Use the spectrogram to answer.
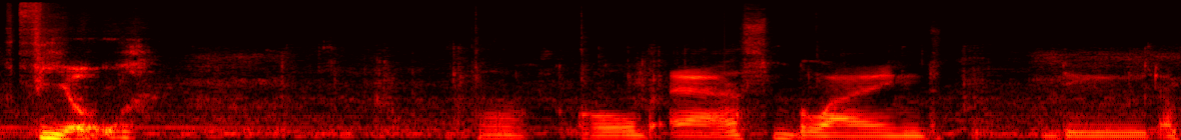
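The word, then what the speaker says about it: Fiil: to the one i go by now is feel you may call me feel uh how do you spell that good sir f i i l feel old ass blind dude i'm putting in my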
